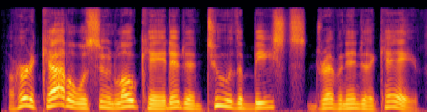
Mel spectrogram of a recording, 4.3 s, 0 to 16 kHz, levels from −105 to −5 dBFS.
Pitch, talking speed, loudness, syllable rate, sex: 155 Hz, 225 wpm, -19 LUFS, 5.3 syllables/s, male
